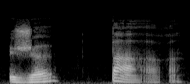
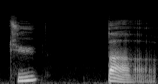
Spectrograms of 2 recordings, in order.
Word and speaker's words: pars: So the first form is je pars. So final S not pronounced, je pars. Tu pars, same form, you can see here and here. So final S not pronounced, tu pars.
